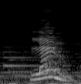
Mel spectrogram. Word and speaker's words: lamb: B is not pronounced in these words. B चा उच्चार या शब्दांमध्ये केला जात नाही. Bomb, climb, comb, crumb, doubt, dumb, lamb, plumber, numb, thumb.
